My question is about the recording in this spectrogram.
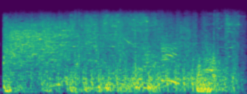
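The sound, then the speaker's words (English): Two men open fire with guns on a pub, blasting out its windows in a loud, dense crash of shattering glass, with bright tinkling shards spraying continuously for a couple of seconds, overwhelming. “The brothers open fire, shattering the windows.”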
